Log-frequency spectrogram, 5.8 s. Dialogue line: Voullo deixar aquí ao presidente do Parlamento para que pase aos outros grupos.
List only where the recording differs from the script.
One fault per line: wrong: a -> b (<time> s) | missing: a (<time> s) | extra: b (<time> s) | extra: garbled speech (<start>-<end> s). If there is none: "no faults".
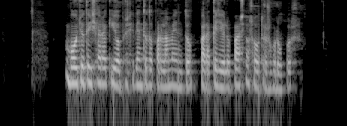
extra: llelo (3.6 s)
